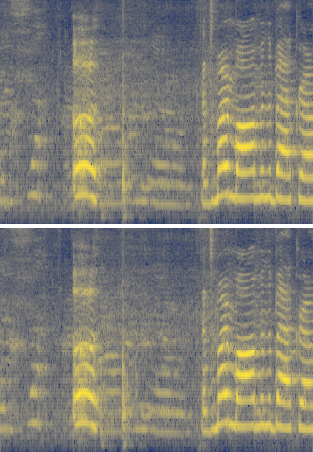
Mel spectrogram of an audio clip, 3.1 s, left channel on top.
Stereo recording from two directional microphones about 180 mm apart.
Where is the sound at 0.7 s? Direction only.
20° left (ahead or behind).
